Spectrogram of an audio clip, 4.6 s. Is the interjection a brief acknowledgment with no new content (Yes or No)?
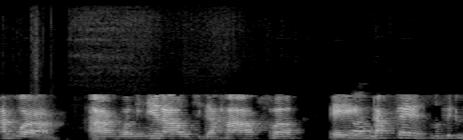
Yes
